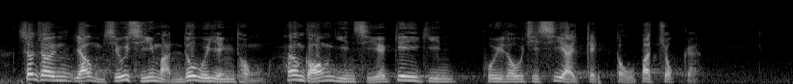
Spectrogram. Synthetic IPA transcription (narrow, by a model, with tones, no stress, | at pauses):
sœː˥ŋsɵ˧njɐ˨˧wm̩˨˩siː˨˥wsʰiː˨˧mɐ̰˨˩nt̪o˥wuː˨˧jːɪ˨ŋt̪ʰʊ˨˩ŋhœː˥ŋkɔː˨˥ŋjiː˨nsiː˨˩kɛː˧ke˥jkiː˧n | pʰuː˧jt̪ʰo˧wt͡sʰiː˧t̚siː˥hɐ˨jkɪ˨k̚t̪o˨wpɐ˥t̚t͡sʊ˥kːɛ̰˧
